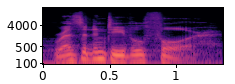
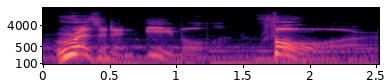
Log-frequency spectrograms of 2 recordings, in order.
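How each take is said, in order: First: It is said in his normal voice. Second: It is said in a dramatic announcer voice.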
